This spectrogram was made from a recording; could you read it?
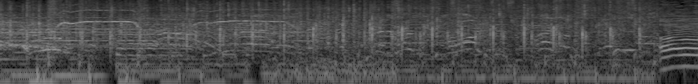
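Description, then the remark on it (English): An audience claps and cheers continuously as Aaron Berg, originally from Toronto, comes to the stage for a battle: a dense crackle of many hands with whoops and shouting voices rising above it, staying loud throughout before cutting off abruptly at the end. “Clap it up for Aaron Berg.”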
